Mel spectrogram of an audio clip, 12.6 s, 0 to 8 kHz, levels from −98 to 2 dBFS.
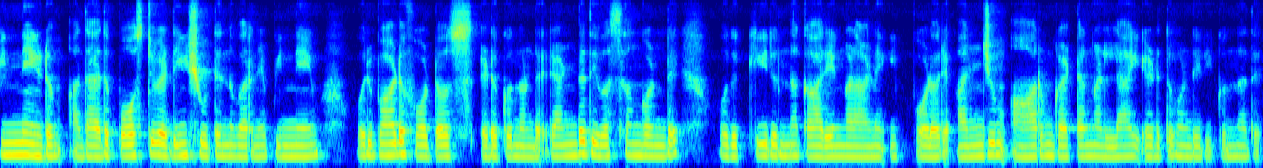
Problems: low volume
